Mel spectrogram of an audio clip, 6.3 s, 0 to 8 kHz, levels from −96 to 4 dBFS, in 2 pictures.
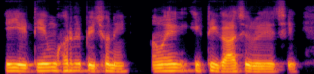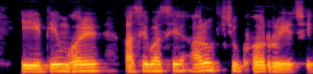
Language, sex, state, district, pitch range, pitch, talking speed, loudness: Bengali, male, West Bengal, Jhargram, 120-140 Hz, 135 Hz, 155 wpm, -14 LUFS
